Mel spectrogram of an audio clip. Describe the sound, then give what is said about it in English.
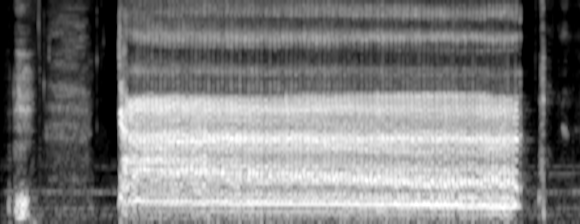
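A voice imitates a semi-truck's jake brake with a loud, sustained buzzing rattle lasting about four seconds, steady and harsh, then cutting off abruptly. “That's just a big rig Jake breaking.”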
